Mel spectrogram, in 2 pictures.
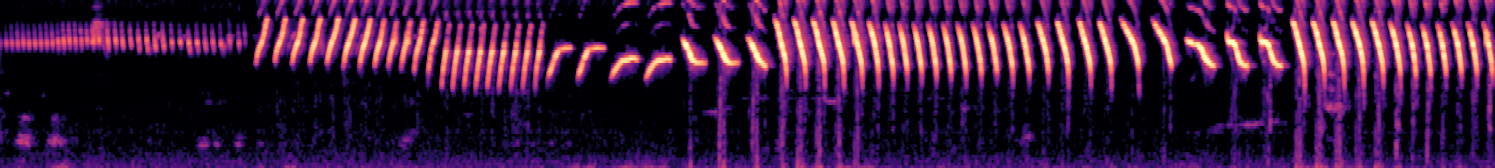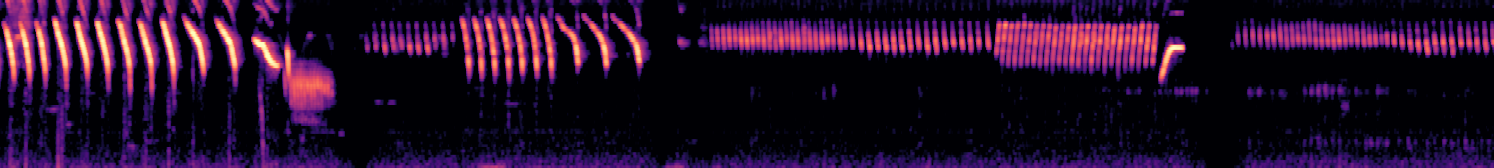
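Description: Domestic canary singing a long rolling song: fast trills of rapidly repeated downward-sweeping notes, broken by short pauses, with buzzier chattering passages near the end.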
